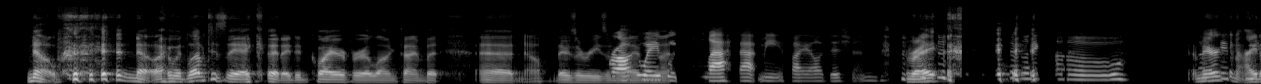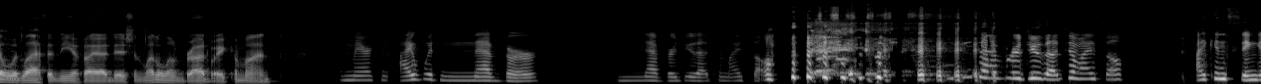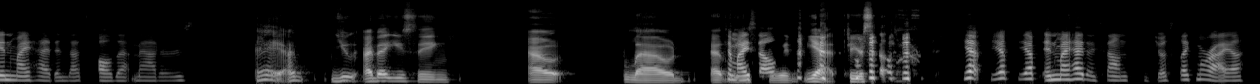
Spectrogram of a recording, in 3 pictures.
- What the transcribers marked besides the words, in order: laugh; laughing while speaking: "I would"; tapping; laughing while speaking: "could"; other background noise; laugh; stressed: "never"; laugh; laugh; chuckle
- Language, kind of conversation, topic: English, unstructured, How do live concerts and theatrical performances offer different experiences to audiences?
